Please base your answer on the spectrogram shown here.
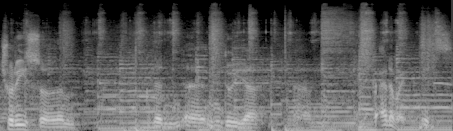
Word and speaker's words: Nduja: Some people pronounce it Nduja. I think they should be Nduja.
